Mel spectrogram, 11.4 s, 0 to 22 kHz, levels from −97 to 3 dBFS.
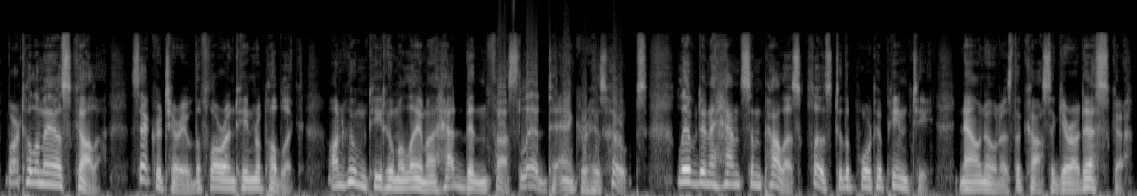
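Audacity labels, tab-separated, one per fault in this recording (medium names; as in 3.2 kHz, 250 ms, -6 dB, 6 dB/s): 4.970000	6.230000	clipped -29 dBFS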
